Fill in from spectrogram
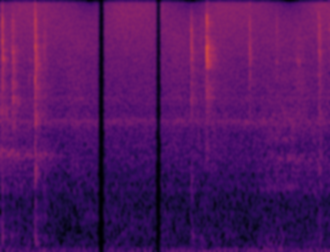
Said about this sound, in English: So now you start typing whatever you want.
